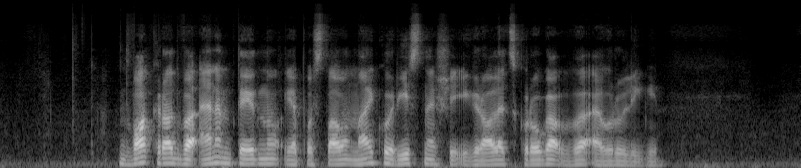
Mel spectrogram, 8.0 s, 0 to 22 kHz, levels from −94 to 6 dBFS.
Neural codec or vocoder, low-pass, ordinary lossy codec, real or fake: autoencoder, 48 kHz, 128 numbers a frame, DAC-VAE, trained on Japanese speech; 19.8 kHz; Opus, 24 kbps; fake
